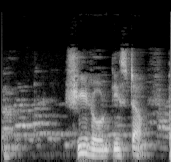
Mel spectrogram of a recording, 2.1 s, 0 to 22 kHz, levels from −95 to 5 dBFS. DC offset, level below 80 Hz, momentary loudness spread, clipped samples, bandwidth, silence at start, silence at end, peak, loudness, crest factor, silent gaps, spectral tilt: under 0.1%; -54 dBFS; 14 LU; under 0.1%; 7.6 kHz; 0 s; 0 s; -2 dBFS; -16 LUFS; 16 dB; none; -4.5 dB/octave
